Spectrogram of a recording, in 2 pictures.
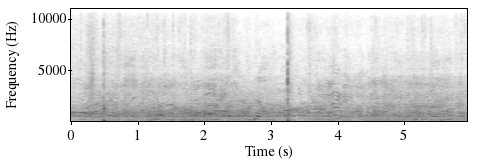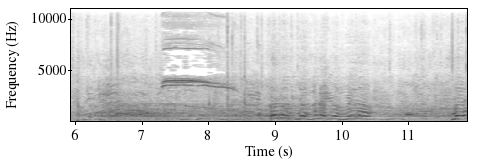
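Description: A large outdoor crowd chatters and cheers.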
